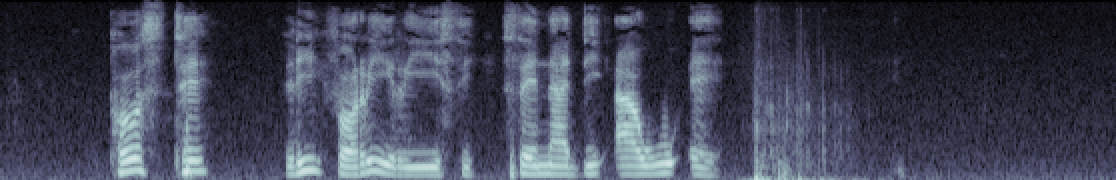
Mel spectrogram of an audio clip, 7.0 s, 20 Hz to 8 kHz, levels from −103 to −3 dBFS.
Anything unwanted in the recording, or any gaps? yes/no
yes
